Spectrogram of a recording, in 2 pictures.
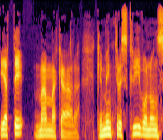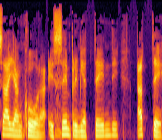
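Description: In a dry, close recording with no echo and a quiet background, a man with an unremarkable speaking voice talks at a fairly high pitch with ordinary pitch variation. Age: 60s. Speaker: reader of a historical letter. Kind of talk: reading aloud.

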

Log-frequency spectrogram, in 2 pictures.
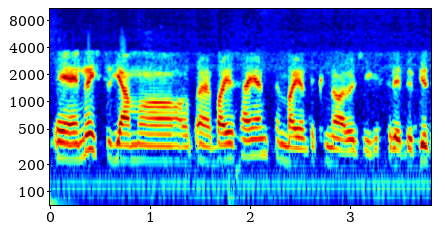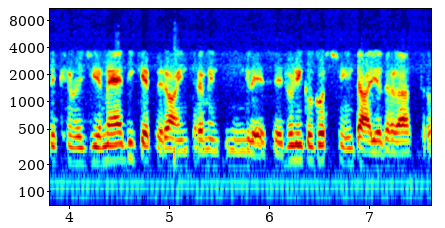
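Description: Talking at a fairly quick clip with hardly any pauses, this man has a fairly low pitch and a monotone, flat delivery. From Rome, Italy. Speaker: university student. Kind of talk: radio interview.

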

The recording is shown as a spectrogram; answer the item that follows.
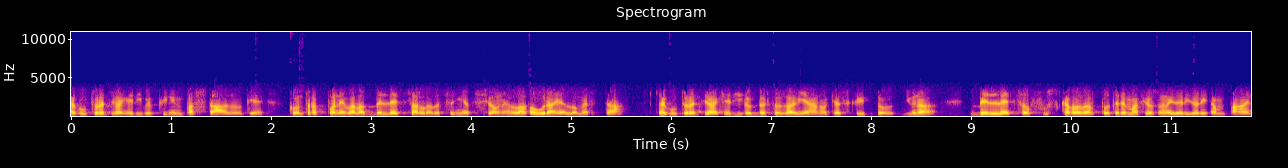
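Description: This man talks at a very fast pace, his medium pitch held to fairly even intonation. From Calabria, Cosenza. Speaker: student activist, event organizer. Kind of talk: radio statement.

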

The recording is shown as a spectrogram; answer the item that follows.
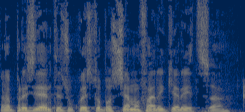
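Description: With a plain, everyday voice, a man talks with ordinary pitch variation in a dry, close recording with no echo. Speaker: radio host. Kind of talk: listener question segment.

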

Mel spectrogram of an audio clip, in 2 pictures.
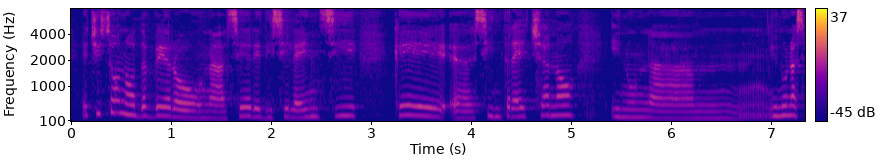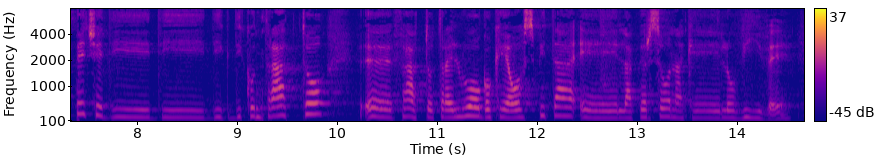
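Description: A very slow delivery in a Dolomites accent, with ordinary pitch variation. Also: woman, medium pitch for a woman. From Val Badia, South Tyrol, Italy. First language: Ladin (speaking Italian). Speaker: poet. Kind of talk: interview. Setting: live broadcast at a literature festival. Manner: halting.

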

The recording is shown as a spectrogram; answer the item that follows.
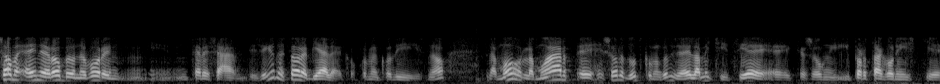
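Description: A very fast pace with very wide pitch swings and big swings in loudness. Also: man, fairly high pitch for a man. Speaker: literary translator. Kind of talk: radio interview. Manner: halting.

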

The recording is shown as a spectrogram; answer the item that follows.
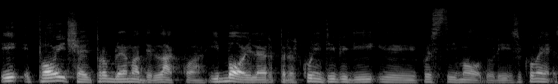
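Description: A man's fairly low voice with a dark, mellow tone and ordinary pitch variation, over a quiet background. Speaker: radio correspondent. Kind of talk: field report. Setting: remote link from the field. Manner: concise, clear.

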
